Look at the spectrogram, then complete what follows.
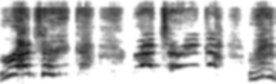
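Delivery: put-on very high, loud, drawn-out cheer in Jamaican accent. Retelling own cheering while watching a race: imitating own jamaican accent cheering. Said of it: "my Jamaican accent comes out".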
